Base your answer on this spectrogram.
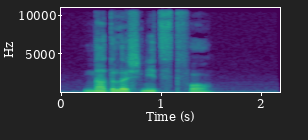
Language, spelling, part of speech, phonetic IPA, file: Polish, nadleśnictwo, noun, [ˌnadlɛɕˈɲit͡stfɔ], Pl-nadleśnictwo.ogg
